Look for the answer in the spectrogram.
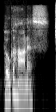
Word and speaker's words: Pocahontas: That's not how you say it. – There's a T at the end. – Poke your honest. – Pocahontas.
